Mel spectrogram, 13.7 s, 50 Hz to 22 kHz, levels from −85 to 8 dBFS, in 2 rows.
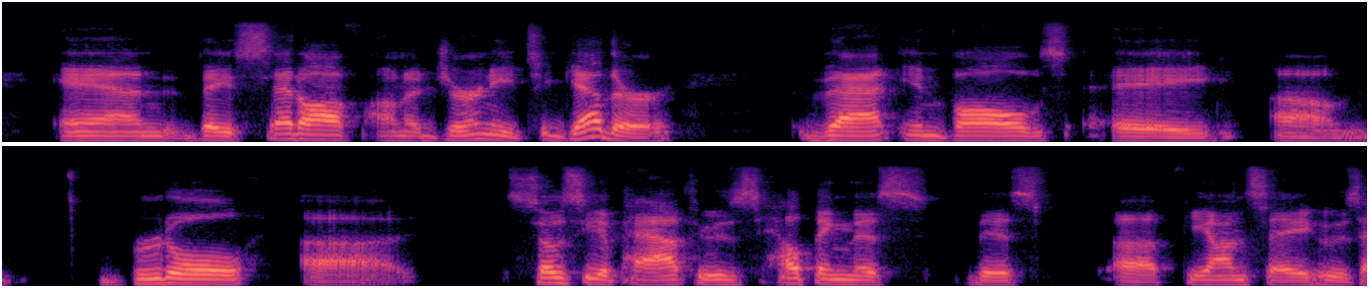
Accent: American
